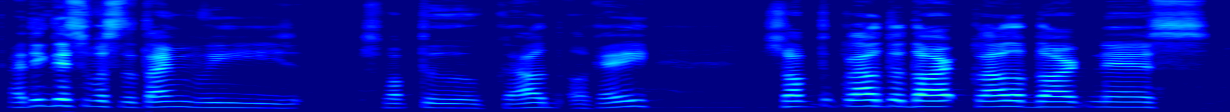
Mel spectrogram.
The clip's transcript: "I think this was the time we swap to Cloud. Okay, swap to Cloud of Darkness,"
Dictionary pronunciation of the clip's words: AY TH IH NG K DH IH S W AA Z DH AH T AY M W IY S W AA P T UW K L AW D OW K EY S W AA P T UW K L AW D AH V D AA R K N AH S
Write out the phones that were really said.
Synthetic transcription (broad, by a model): AY T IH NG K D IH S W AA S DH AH T AY M W IY S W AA P T UW K L AW D OW K EY S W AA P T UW K L AW D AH P D AA R K N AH S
